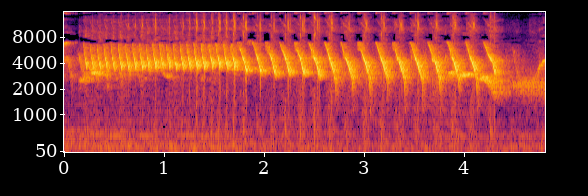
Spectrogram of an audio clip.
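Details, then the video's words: Young canary lure song: a long rolling trill of quick falling notes, about three per second late in the phrase, fading into a softer lower warble at the end. "PANCINGAN KENARI MUDA PECAH SUARA | KENARI GACOR | CANARY SINGING"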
